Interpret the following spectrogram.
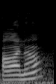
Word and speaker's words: għana: The singing is, we call it Ana. It's pronounced with G-H-A-N-E, and the first vowel is elongated because of D-G-H, which doesn't sound in this case.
